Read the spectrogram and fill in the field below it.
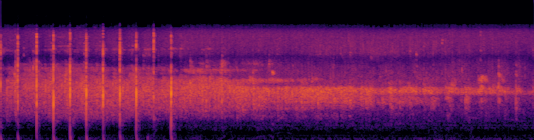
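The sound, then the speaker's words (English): A quick run of sharp, evenly spaced claps opens into a steady wash of audience applause welcoming a speaker presenting a paper titled The Moral Vision of Proverbs, carrying on at an even level, with no one speaking. “Please join me in warmly welcoming”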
